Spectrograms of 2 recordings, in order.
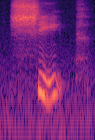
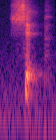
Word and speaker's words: sheep: of these minimal pairs when we have a long vowel like double e we really need to make sure that we elongate our voice on that particular part of the word okay you must do that because if you don't it's going to sound like the other word so sheep ship the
